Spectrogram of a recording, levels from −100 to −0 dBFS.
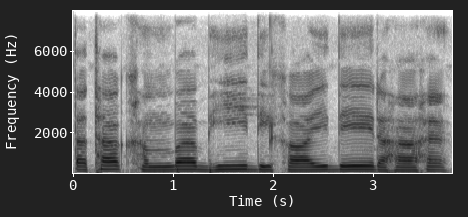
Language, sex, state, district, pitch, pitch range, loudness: Hindi, male, Jharkhand, Ranchi, 175 Hz, 165-185 Hz, -14 LUFS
